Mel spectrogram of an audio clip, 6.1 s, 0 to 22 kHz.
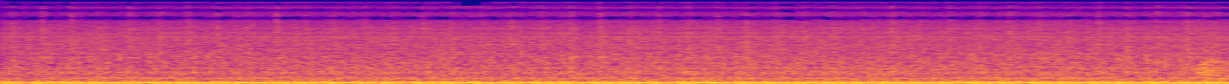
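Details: Normal warm idle from either the 1977 Ramcharger 440 or the 1968 D-100 318 being revived: a steady, even V8 rumble with no knocks or misses. It runs at about 800 rpm with timing about 3° ATDC, reaching 185°F operating temperature.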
